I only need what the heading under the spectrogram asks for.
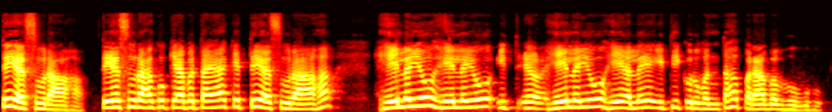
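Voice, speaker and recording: Man, high-pitched, Sanskrit lecture, patient repetition, chanted verses. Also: lively intonation, measured pace, clean tone. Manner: explains step by step, repeats phrases, chants Sanskrit verses. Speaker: Sanskrit teacher. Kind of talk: online exam-prep lecture.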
